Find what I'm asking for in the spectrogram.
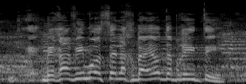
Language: Hebrew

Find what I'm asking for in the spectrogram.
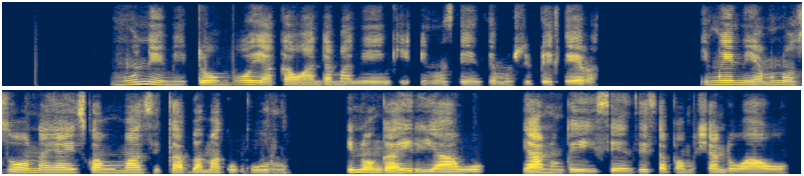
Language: Ndau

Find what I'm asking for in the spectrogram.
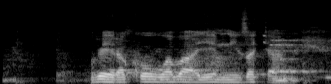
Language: Kinyarwanda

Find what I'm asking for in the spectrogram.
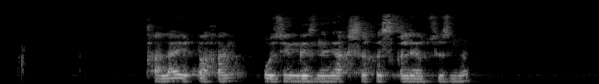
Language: Uzbek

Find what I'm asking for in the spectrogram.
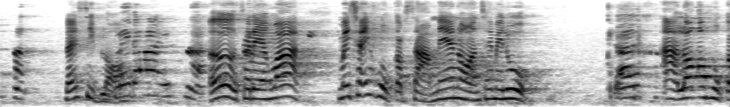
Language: Thai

